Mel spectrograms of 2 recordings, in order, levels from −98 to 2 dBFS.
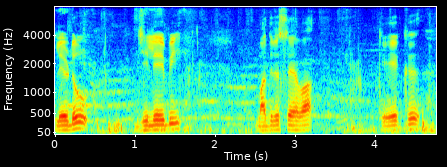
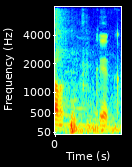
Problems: constant background noise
